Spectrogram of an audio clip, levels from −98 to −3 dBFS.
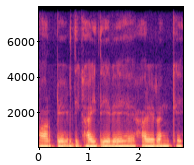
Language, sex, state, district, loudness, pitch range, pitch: Hindi, male, Himachal Pradesh, Shimla, -15 LUFS, 130-140 Hz, 135 Hz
